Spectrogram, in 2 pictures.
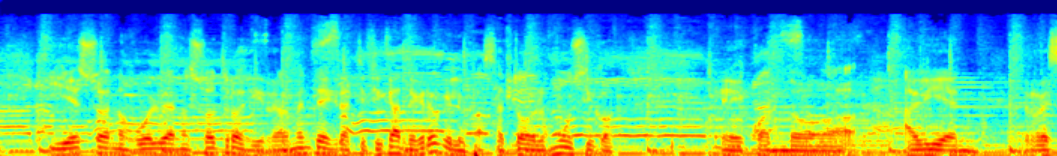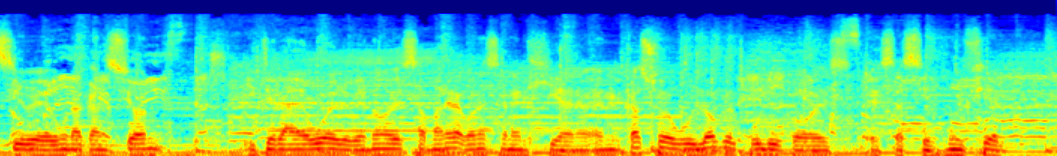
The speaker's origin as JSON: {"language": "Spanish", "town": "Rosario", "region": "Santa Fe", "country": "Argentina", "said": "Si bien nosotros no vivimos aquí en Buenos Aires, somos oriundos de Rosario, de la provincia de Santa Fe"}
